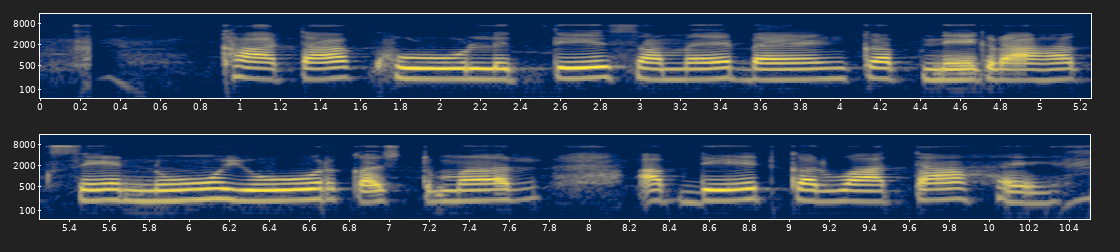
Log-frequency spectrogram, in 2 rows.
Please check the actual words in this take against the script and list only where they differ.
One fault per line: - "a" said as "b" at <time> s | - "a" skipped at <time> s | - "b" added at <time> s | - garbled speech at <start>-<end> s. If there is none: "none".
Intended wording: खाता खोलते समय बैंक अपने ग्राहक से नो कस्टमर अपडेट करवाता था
- "योर" added at 6.2 s
- "था" said as "है" at 10.0 s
